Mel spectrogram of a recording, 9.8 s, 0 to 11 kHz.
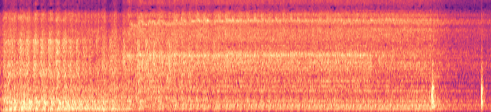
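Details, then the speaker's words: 2005 Ford F350 6.0 diesel flatbed, cold start: long, even cranking before it fires and settles into a steady clattery idle; crank seems too smooth for a bad cylinder, cause not confirmed. Long crank on cold start. "The crank's too smooth to have a bad cylinder, it seems like. That's not working right now. It sounds too good to have a bad engine."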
